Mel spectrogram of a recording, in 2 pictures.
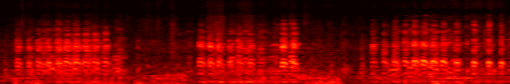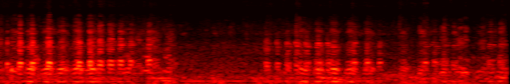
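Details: A couple of backyard Toulouse geese honk loudly in repeated rapid bursts of nasal, harsh calls, several seconds of chattering honks broken by brief pauses.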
